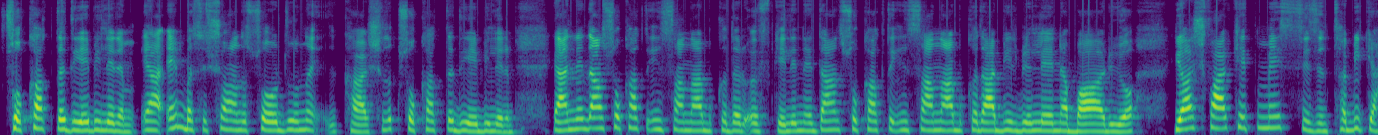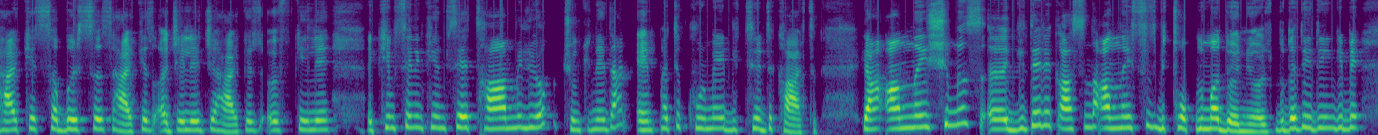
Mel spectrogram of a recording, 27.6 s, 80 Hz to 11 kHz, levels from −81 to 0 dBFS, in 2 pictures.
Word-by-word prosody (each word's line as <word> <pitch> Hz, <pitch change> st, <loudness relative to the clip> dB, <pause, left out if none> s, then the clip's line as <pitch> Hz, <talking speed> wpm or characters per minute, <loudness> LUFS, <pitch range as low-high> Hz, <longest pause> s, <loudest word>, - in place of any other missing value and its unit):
Sokakta 240 Hz, -2 st, +3 dB
diyebilirim. 200 Hz, -4 st, +2 dB
Ya, 215 Hz, -1 st, +3 dB
en 255 Hz, +1 st, +1 dB
basit 220 Hz, -2 st, -1 dB
şu 240 Hz, +3 st, -2 dB
anda 210 Hz, -2 st, 0 dB
sorduğuna, 210 Hz, +1 st, +1 dB
ııı, 165 Hz, +2 st, -13 dB
karşılık 185 Hz, +6 st, -2 dB
sokakta 215 Hz, -1 st, -2 dB
diyebilirim. 175 Hz, -3 st, 0 dB, 0.4 s
Yani, 205 Hz, +2 st, +5 dB
neden 250 Hz, +1 st, +4 dB
sokakta 250 Hz, -2 st, -2 dB
insanlar 200 Hz, -3 st, -2 dB
bu 185 Hz, -, -11 dB
kadar 195 Hz, -2 st, -1 dB
öfkeli? 185 Hz, +1 st, -2 dB
Neden 205 Hz, +3 st, -1 dB
sokakta 215 Hz, 0 st, -4 dB
insanlar 205 Hz, -1 st, 0 dB
bu 195 Hz, -, -10 dB
kadar 200 Hz, -2 st, +3 dB
birbirlerine 190 Hz, -2 st, 0 dB
bağırıyor? 175 Hz, 0 st, +4 dB, 0.4 s
Yaş 245 Hz, +2 st, +5 dB
fark 250 Hz, 0 st, +4 dB
etmeksizin, 260 Hz, -7 st, -4 dB
tabii 210 Hz, +5 st, -3 dB
ki -, -, 0 dB
herkes 220 Hz, +3 st, 0 dB
sabırsız, 230 Hz, 0 st, 0 dB
herkes 190 Hz, +2 st, -1 dB
aceleci, 210 Hz, +3 st, -1 dB
herkes 180 Hz, +2 st, -3 dB
öfkeli. 215 Hz, +1 st, -3 dB, 0.3 s
E, 205 Hz, -, -3 dB
kimsenin 270 Hz, +3 st, -4 dB
kimseye 265 Hz, 0 st, 0 dB
tahammülü 255 Hz, +1 st, +2 dB
yok. 275 Hz, +1 st, -1 dB
Çünkü 220 Hz, -1 st, -6 dB
neden? 230 Hz, +8 st, -4 dB
Empati 225 Hz, +6 st, -3 dB
kurmayı 250 Hz, -3 st, -3 dB
bitirdik 235 Hz, +2 st, -5 dB
artık. 155 Hz, -1 st, 0 dB, 0.4 s
Ya, 240 Hz, 0 st, +5 dB
anlayışımız, 280 Hz, +9 st, +1 dB
eee, 230 Hz, 0 st, +3 dB
giderek 275 Hz, +9 st, -1 dB
aslında 245 Hz, +4 st, +1 dB
anlayışsız 260 Hz, +2 st, 0 dB
bir -, -, 0 dB
topluma 240 Hz, -3 st, +2 dB
dönüyoruz. 175 Hz, -4 st, +2 dB
Bu 210 Hz, -1 st, -3 dB
da 245 Hz, 0 st, +6 dB
dediğin 260 Hz, -1 st, -2 dB
gibi, 265 Hz, +2 st, -2 dB
220 Hz, 135 wpm, -18 LUFS, 200-250 Hz, 0.4 s, da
